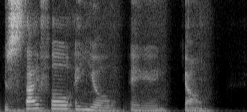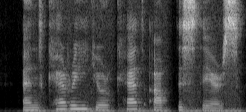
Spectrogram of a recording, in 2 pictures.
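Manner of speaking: ordinary delivery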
